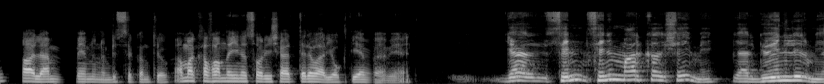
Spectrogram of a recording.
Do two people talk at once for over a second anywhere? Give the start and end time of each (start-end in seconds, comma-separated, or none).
none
